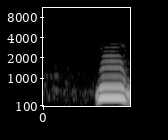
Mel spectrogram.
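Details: Eurasian eagle-owl courtship call during the 2022/2023 season, after a female gained a new mate in October: a single loud, deep, steady hoot with rich harmonics, lasting about half a second and dipping slightly at the end.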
